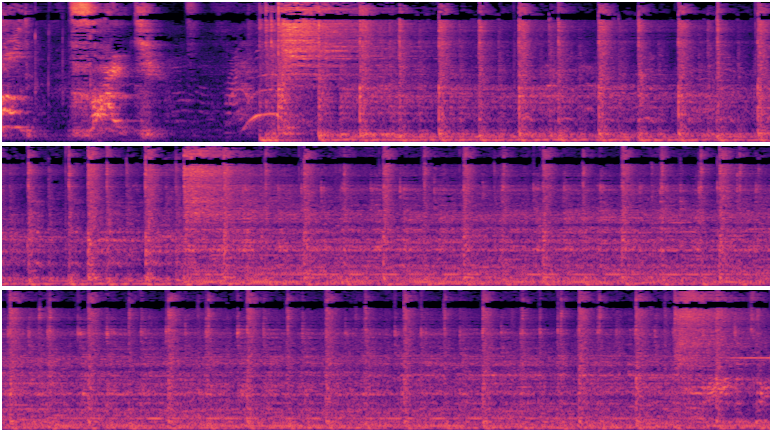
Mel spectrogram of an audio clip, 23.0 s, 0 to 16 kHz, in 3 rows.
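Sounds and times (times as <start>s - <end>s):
drum kit beating: 2.6s - 23.0s
rock band playing loudly: 2.6s - 23.0s.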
